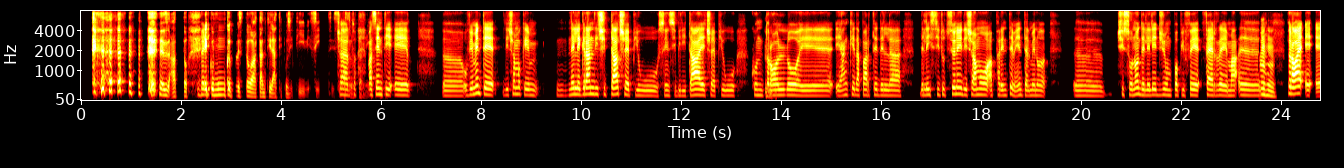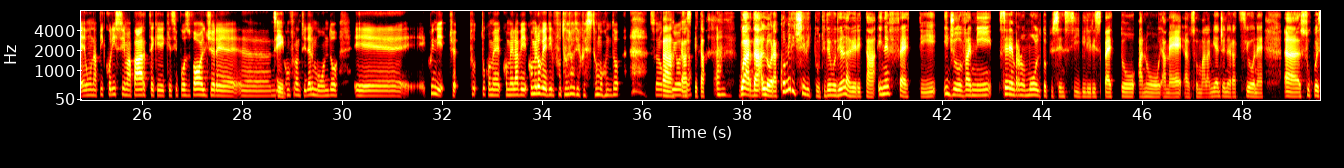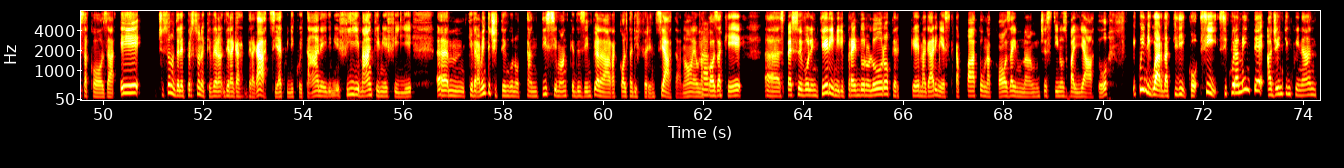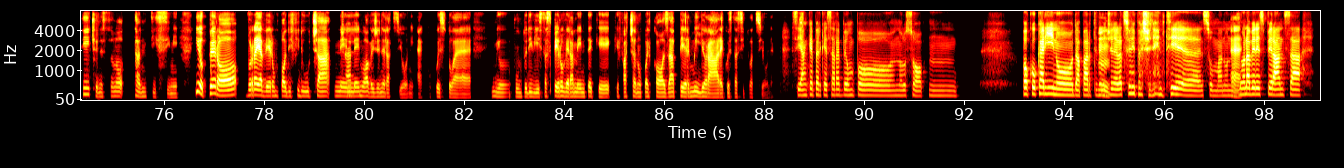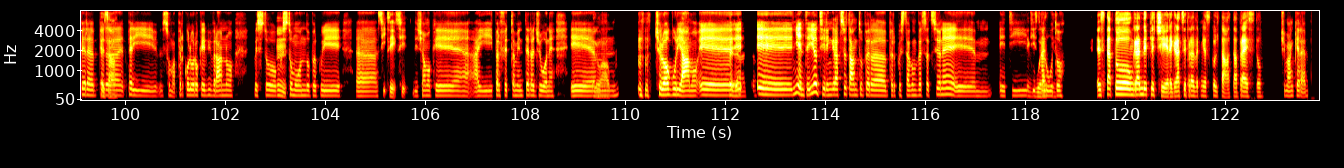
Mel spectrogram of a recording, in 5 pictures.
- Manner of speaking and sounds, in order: laugh; "cioè" said as "cè"; laughing while speaking: "futuro di questo mondo?"; chuckle; inhale; laughing while speaking: "precedenti"; chuckle; other background noise
- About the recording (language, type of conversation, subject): Italian, podcast, Cosa fai ogni giorno per ridurre i rifiuti?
